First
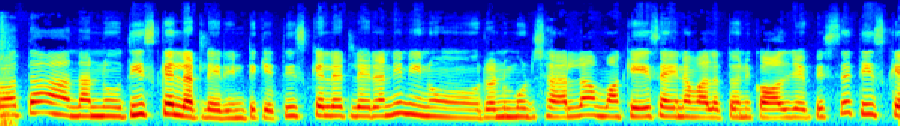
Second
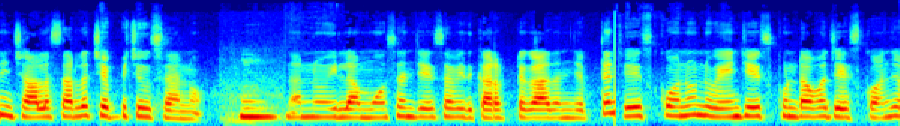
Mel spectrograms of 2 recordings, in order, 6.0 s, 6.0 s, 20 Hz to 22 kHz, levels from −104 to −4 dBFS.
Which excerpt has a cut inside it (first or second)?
second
